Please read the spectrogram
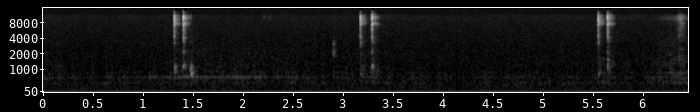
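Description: Three pairs of sharp computer-mouse clicks, each a quick press-and-release about two seconds apart, in near silence.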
